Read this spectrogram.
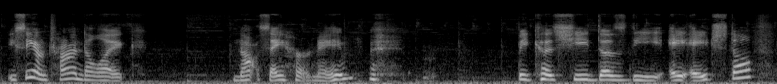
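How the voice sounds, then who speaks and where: A woman game streamer talks in a slow, unhurried way. She chats and gossips casually as she plays, with faint game music in the background. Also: medium pitch, animated. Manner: chatty, gossipy, slow-spoken. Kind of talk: casual chat while playing.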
